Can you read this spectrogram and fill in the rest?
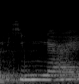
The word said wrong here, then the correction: Nicki Minaj: Nicki Minaj.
